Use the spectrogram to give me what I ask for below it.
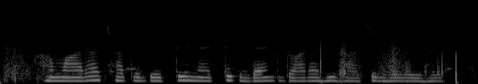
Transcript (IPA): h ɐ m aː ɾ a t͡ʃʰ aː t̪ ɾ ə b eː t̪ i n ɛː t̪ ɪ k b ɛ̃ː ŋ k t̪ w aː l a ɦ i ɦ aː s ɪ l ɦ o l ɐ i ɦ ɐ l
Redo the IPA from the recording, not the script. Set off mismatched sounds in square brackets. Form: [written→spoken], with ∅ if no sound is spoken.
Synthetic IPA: h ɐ m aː ɾ a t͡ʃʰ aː t̪ ɾ ə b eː t̪ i n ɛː t̪ ɪ k b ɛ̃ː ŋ k [t̪→d̪] w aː [l→ɾ] a ɦ i ɦ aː s ɪ l ɦ o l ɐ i ɦ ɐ l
